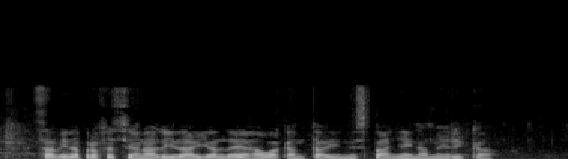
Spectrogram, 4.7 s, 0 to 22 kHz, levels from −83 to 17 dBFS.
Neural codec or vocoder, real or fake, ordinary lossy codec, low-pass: vocoder, 22.05 kHz, 80 mel bands, Vocos; fake; AAC, 48 kbps; 9.9 kHz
